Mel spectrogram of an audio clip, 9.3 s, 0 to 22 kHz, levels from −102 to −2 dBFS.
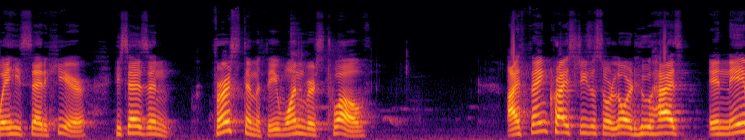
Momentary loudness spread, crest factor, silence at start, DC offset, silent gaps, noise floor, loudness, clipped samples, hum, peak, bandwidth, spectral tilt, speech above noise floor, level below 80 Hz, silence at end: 11 LU; 18 dB; 0 s; under 0.1%; none; -63 dBFS; -20 LUFS; under 0.1%; none; -2 dBFS; 10 kHz; -6 dB/octave; 43 dB; -64 dBFS; 0 s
